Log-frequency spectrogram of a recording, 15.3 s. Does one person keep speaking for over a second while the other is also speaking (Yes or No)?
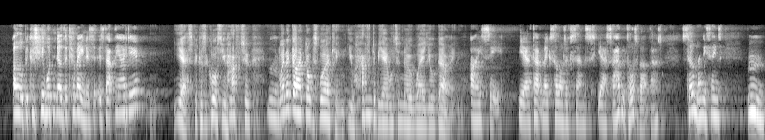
No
